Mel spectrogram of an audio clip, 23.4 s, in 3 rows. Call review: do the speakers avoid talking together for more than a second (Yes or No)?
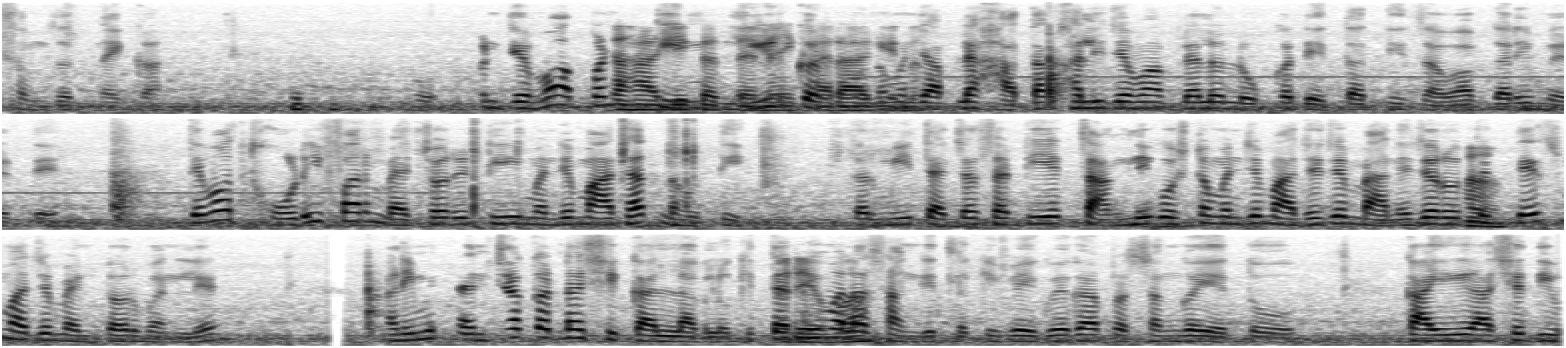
No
